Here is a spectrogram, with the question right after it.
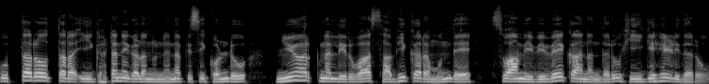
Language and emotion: Kannada, neutral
